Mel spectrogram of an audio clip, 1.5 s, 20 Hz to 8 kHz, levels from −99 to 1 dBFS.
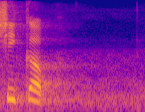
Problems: constant background noise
